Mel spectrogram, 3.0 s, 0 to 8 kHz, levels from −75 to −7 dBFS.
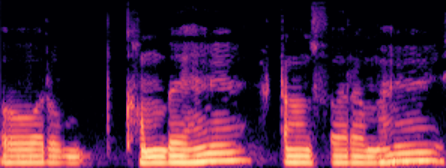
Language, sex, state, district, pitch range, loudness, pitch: Hindi, male, Uttar Pradesh, Jyotiba Phule Nagar, 110-135 Hz, -16 LUFS, 115 Hz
